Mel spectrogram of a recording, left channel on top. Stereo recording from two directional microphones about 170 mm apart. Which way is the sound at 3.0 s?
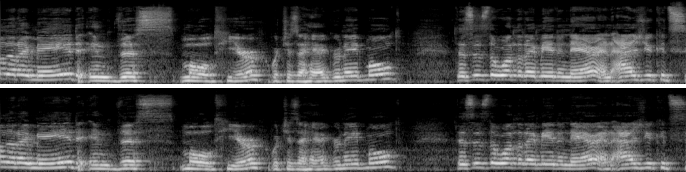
40° left (ahead or behind).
